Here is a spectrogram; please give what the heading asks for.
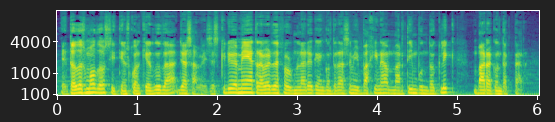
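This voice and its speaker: A man's voice: medium pitch, fast, fairly bright tone, faint music behind. A man hosting a solo podcast, explaining in a casual, chatty way with asides. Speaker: podcast host.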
